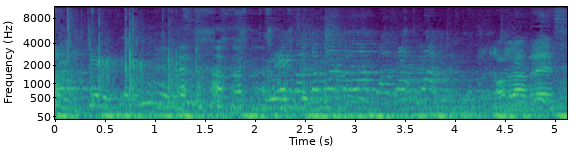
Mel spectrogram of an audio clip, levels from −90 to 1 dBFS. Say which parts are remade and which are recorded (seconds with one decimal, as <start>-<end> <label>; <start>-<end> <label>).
0.0-5.1 recorded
